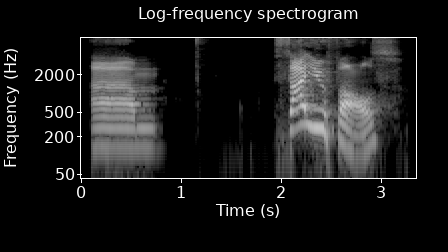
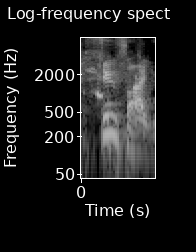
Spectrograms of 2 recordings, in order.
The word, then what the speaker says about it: Sioux Falls: Sayu Falls has brought about... – Sioux Falls.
